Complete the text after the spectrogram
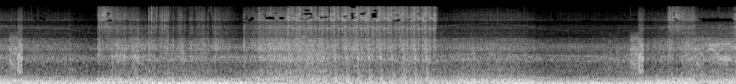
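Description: Tank tracks clatter and grind on the road.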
